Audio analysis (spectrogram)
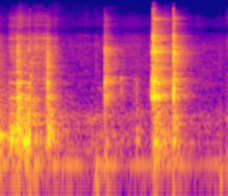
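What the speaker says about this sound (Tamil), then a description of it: "இப்போ குக்கரை மூடி விசில் போட்டுடலாம்" Metal clanks and clatters a few times close by as a pressure cooker lid is set and locked into place, with quiet gaps in between.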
